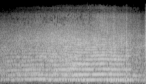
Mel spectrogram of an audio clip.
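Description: Race cars roar around the Bakersfield Speedway oval during a close battle for the lead, a loud, sustained engine drone with rising and falling pitch that swells toward the middle and ends with a sharp click.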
